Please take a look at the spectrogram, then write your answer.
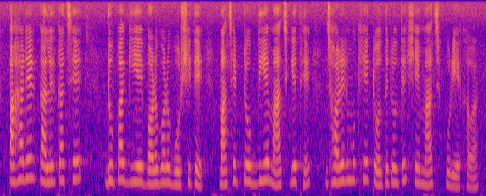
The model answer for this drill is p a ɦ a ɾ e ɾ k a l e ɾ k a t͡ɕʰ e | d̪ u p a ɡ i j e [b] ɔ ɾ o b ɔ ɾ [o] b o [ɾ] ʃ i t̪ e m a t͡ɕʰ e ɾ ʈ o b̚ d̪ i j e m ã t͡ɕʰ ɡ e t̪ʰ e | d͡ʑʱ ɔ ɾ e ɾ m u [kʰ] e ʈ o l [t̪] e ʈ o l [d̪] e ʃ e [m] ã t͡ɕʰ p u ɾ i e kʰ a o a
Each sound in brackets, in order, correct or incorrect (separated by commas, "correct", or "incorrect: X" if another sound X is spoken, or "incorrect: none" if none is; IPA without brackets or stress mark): correct, correct, correct, correct, correct, incorrect: t̪, correct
